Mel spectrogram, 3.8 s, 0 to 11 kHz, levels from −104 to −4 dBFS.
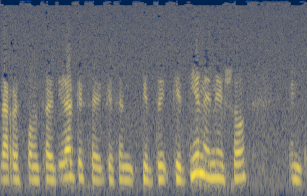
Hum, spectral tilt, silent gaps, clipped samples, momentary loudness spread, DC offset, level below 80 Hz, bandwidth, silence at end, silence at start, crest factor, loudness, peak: none; -6 dB/octave; none; under 0.1%; 11 LU; under 0.1%; -62 dBFS; 11 kHz; 0 s; 0 s; 16 dB; -19 LUFS; -4 dBFS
